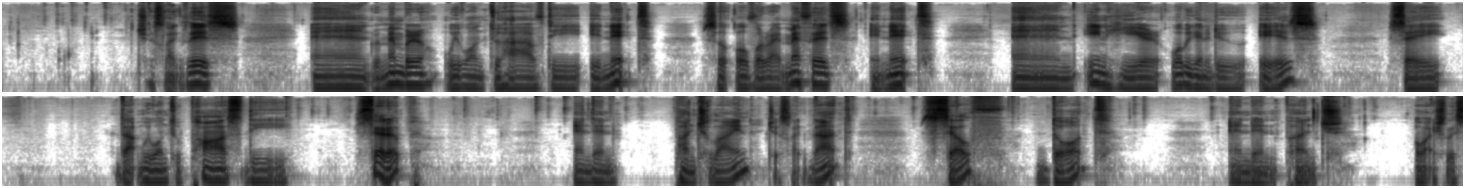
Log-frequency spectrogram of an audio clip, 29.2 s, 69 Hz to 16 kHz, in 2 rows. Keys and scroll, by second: 4.0 super+n, 7.3 ctrl+o, 8.3 Down, 21.4 super+v, 24.4 super+v.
